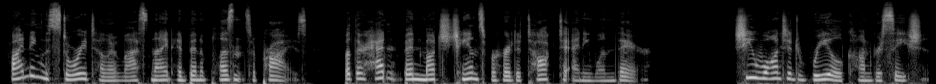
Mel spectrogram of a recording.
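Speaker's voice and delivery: ordinary delivery, nothing marked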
